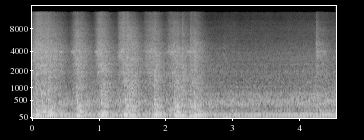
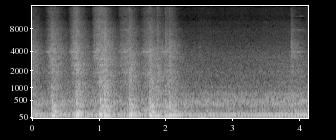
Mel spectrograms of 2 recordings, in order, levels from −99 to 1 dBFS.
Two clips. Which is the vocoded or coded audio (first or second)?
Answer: first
